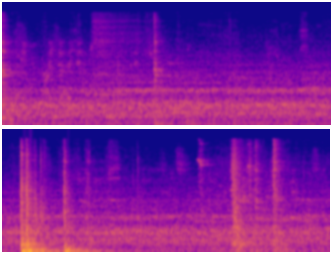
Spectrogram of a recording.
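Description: A pair of heavy dumbbells set down hard on the gym floor at the end of a bench-press set: two loud thuds about half a second apart midway through, then two lighter knocks near the end.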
